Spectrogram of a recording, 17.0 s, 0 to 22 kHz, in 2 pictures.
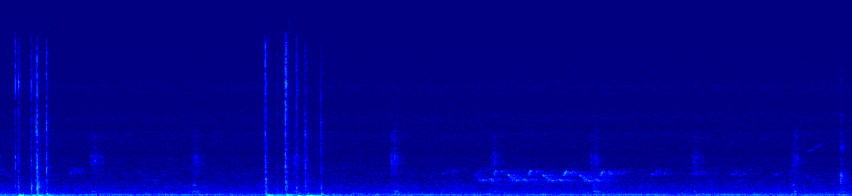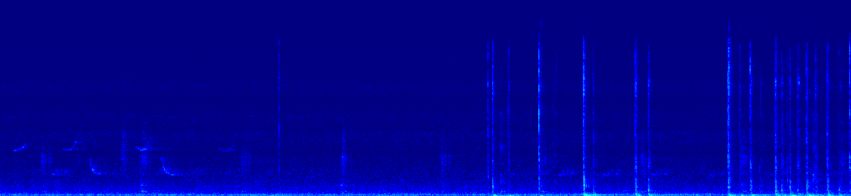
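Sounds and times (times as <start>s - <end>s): birds twittering: 3.9s - 16.2s
high downward bird chirps: 4.4s - 11.1s.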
